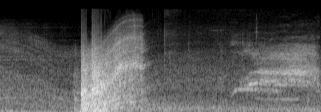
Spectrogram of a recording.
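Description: BMX bike hitting concrete hard: a loud sudden bang about a second and a half in, then about a second of noise rising in pitch. A quieter held, wavering tone comes in near the end.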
